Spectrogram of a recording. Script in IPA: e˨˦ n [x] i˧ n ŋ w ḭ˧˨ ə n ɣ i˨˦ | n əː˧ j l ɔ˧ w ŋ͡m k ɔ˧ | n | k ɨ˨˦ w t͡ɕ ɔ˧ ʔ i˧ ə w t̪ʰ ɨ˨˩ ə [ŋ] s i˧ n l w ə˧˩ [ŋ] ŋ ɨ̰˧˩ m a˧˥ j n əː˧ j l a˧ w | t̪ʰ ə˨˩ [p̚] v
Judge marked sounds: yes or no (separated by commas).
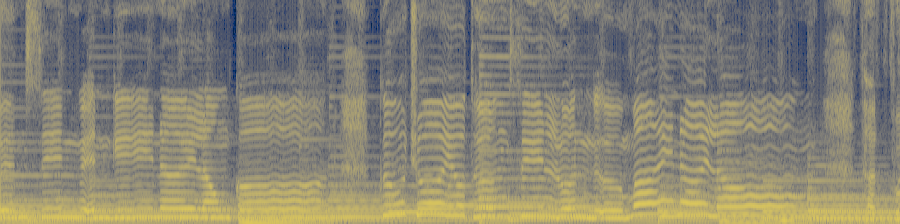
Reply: no, yes, no, no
